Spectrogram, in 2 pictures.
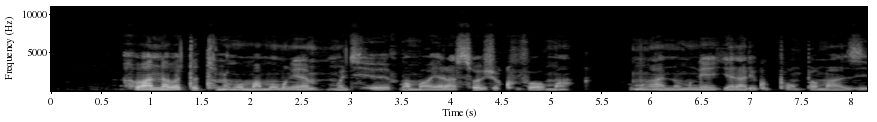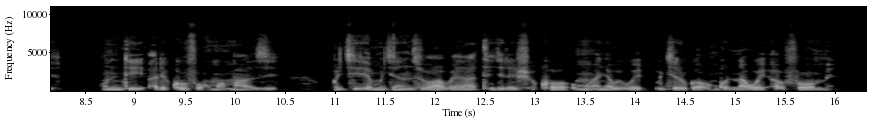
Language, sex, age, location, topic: Kinyarwanda, male, 18-24, Kigali, health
